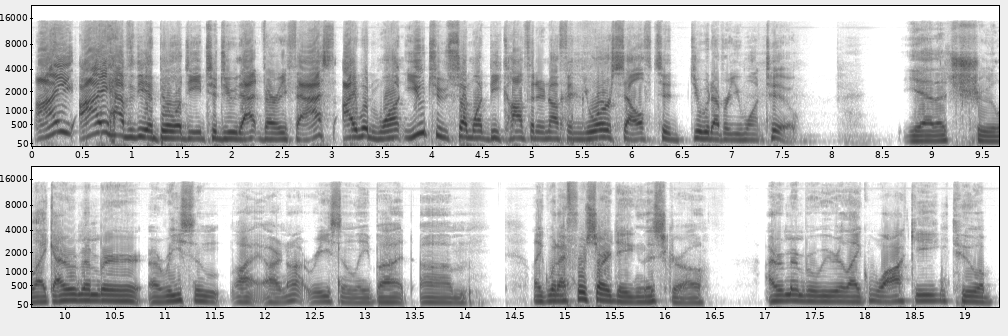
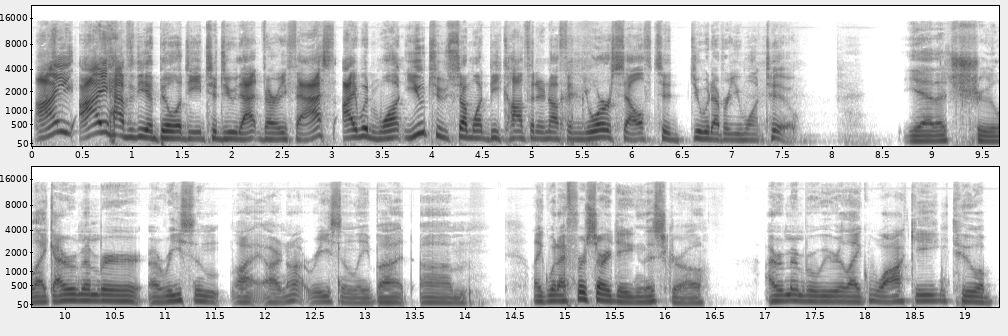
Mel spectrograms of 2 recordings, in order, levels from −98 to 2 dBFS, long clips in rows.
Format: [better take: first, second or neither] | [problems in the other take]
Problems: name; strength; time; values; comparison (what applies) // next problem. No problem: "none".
second | distortion; slight; 5% of the sound clipped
